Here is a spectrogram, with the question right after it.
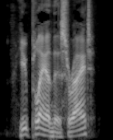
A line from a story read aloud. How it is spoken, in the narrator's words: We laughed nervously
